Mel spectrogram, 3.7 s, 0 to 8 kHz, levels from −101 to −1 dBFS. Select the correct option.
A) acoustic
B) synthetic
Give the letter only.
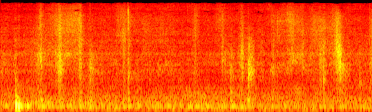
B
